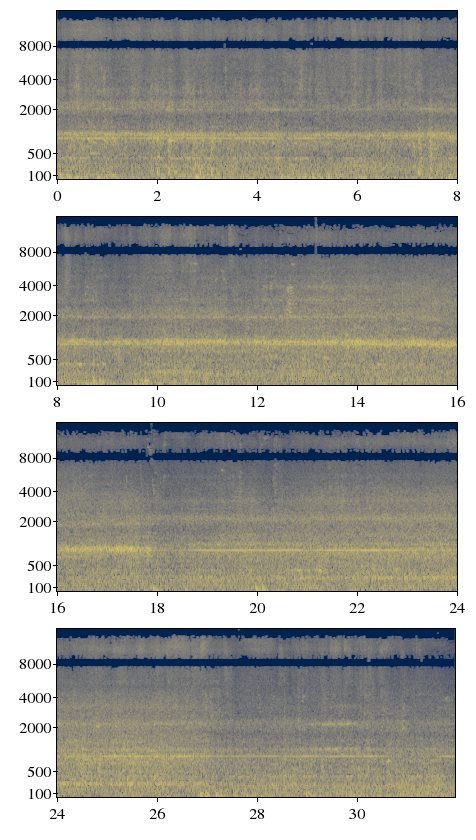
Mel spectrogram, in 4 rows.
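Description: Inside a moving SMRT C151 metro train (Kawasaki–Kinki Sharyo built) running at speed: a steady low rumble of wheels on rail with a constant high whine throughout.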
